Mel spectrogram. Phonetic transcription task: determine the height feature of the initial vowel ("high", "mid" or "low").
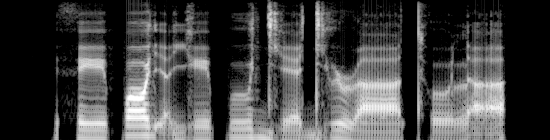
high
